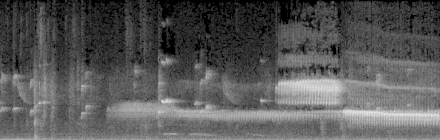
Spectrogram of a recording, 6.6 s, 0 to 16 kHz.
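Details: Canaries in a garden, September 2020, begin with scattered chips, then build into a long, lower rolling trill and a bright, piercing high tour that grows louder toward the end.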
